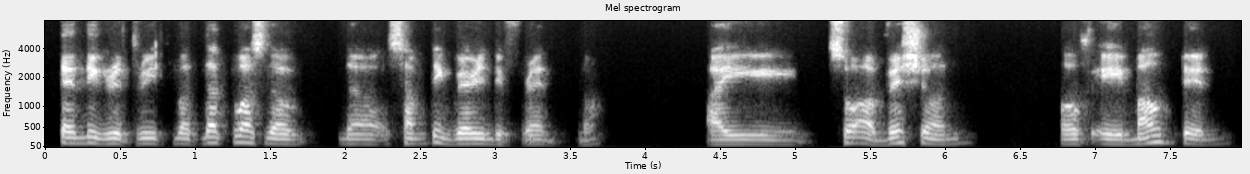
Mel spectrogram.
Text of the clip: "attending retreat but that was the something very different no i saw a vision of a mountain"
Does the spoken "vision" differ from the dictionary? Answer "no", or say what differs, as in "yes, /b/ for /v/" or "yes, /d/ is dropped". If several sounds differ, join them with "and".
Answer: yes, /ʃ/ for /ʒ/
